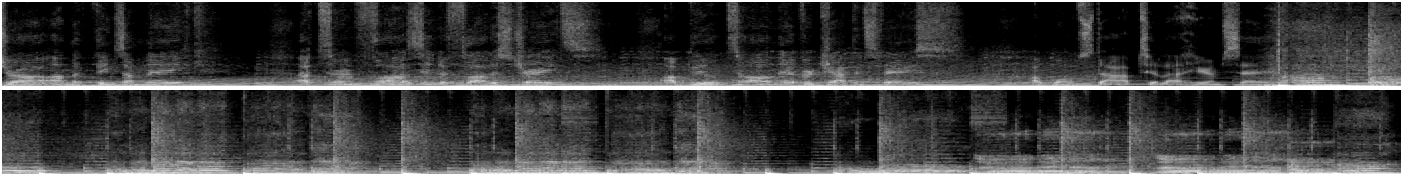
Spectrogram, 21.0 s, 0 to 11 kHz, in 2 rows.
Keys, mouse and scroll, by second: 1.3 click, 6.2 click, 6.2-8.8 drag, 9.5 6, 9.7 ctrl+s, 14.0-16.8 drag, 16.8 ctrl+s, 17.3 click, 18.7 click, 19.4-20.9 typing.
